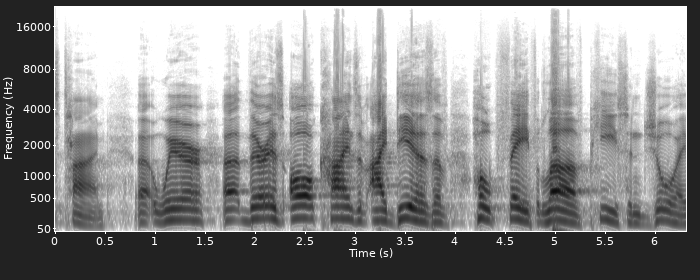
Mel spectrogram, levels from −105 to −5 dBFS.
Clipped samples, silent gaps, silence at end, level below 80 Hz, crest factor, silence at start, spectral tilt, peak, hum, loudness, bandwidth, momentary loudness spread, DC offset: under 0.1%; none; 0 s; -60 dBFS; 16 dB; 0.1 s; -6.5 dB/octave; -8 dBFS; none; -23 LUFS; 13.5 kHz; 13 LU; under 0.1%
